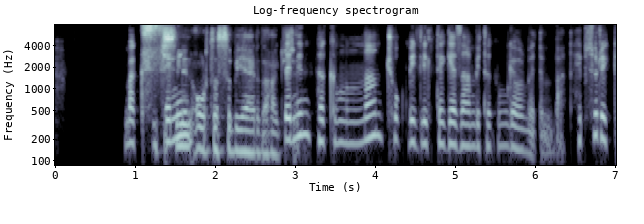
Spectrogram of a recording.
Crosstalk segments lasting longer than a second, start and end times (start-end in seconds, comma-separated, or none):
none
